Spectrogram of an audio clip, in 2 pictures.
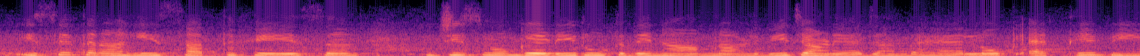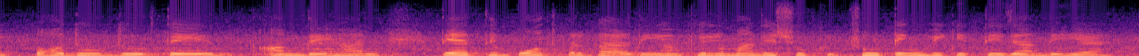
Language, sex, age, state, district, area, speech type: Punjabi, female, 18-30, Punjab, Mohali, rural, spontaneous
